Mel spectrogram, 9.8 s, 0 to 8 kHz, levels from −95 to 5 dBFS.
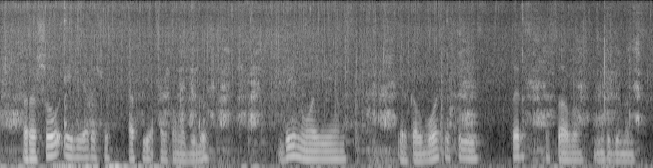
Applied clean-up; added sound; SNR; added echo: none; Frying (food); 4 dB; none.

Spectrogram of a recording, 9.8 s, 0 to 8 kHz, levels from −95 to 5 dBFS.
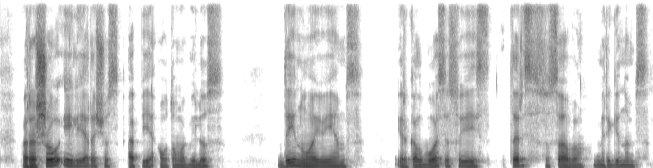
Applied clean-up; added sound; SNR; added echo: none; none; none; none.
